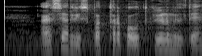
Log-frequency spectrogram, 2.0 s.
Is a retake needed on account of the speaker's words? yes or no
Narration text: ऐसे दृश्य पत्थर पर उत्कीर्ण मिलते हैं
no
